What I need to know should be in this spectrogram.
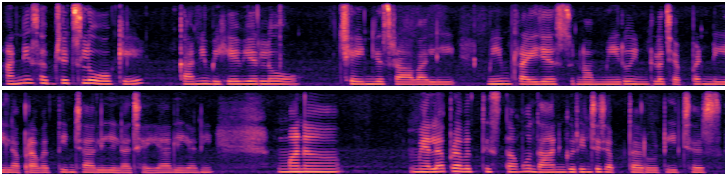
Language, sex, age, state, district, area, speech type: Telugu, female, 18-30, Andhra Pradesh, Bapatla, rural, spontaneous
